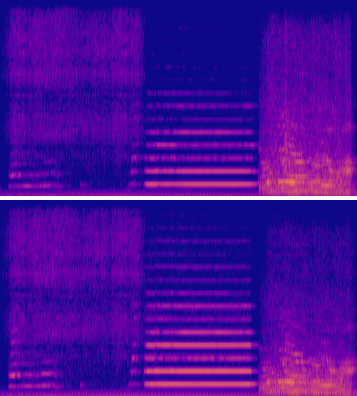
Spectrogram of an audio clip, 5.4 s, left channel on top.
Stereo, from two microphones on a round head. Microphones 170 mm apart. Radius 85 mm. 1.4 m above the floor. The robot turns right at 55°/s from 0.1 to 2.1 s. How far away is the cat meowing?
About 3.5 m.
